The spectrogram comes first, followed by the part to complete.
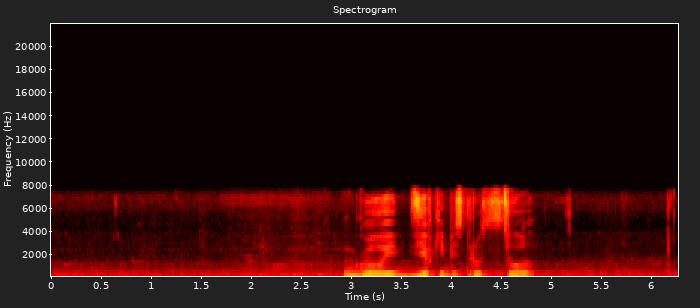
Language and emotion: Russian, angry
